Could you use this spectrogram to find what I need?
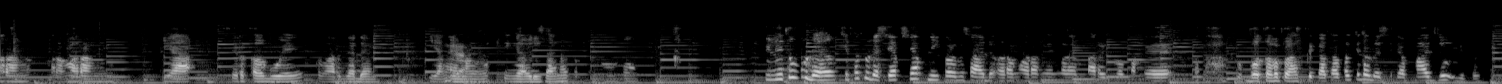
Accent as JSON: {"language": "Indonesian", "region": "Lampung", "country": "Indonesia", "tie": "born or raised there", "said": "Karena kan gue asli Lampung, kelahiran Lampung."}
